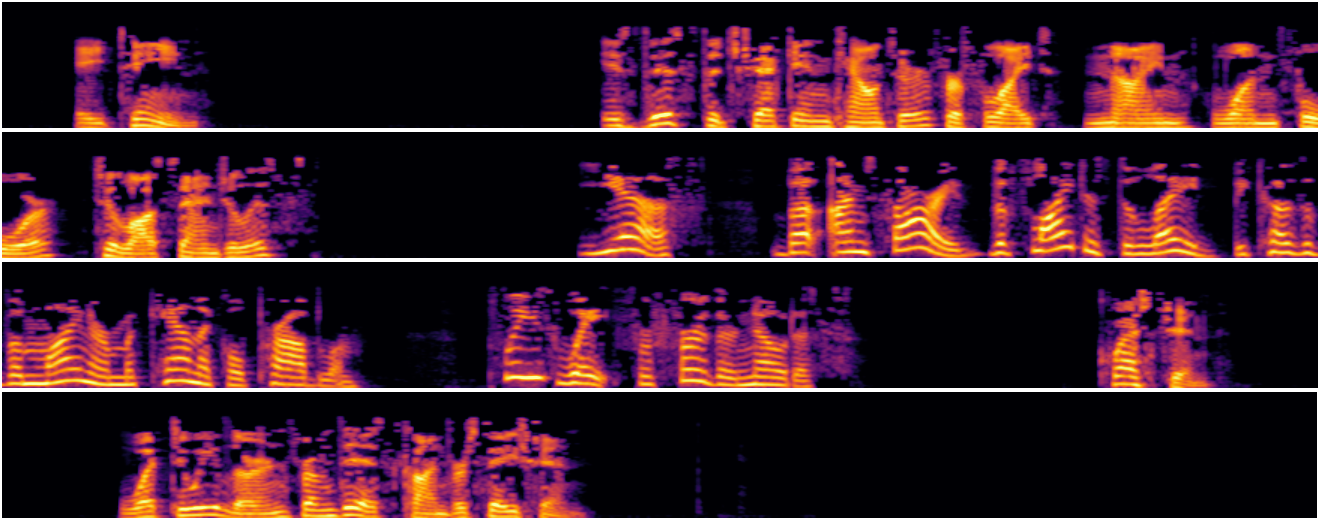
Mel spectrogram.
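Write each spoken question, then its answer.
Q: What do we learn from this conversation?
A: Flight 914 to Los Angeles is delayed because of a minor mechanical problem.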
